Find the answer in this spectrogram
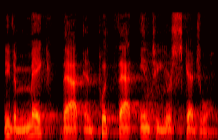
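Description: A middle-aged man preaching a sermon as a pastor, animated and building to emphatic peaks. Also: fairly low pitch, moderate pace. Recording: long hall reverb.

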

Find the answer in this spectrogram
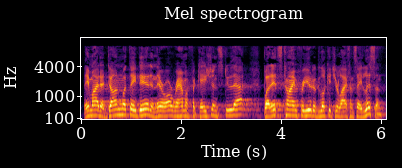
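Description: Animated male pastor preaching in a hall. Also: high-pitched, brisk. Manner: animated, rises to emphatic peaks. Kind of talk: sermon. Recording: long hall reverb.

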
